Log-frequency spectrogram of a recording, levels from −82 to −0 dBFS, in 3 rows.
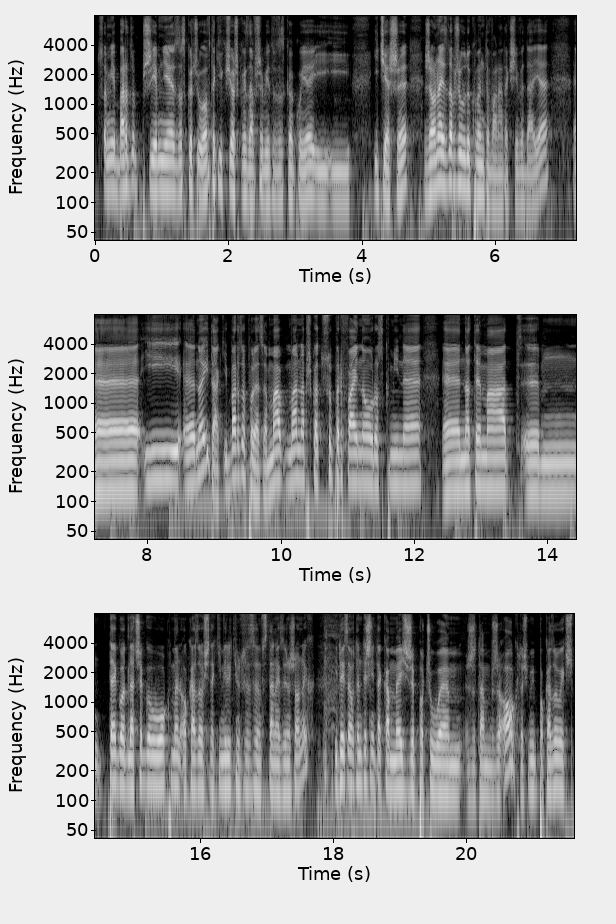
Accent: native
